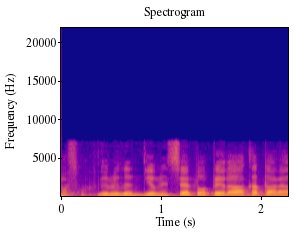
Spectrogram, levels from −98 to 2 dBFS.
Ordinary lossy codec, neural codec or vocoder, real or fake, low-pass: none; codec, 16 kHz, 1 kbps, FunCodec, trained on Chinese and English, 50 frames a second; fake; 7.2 kHz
